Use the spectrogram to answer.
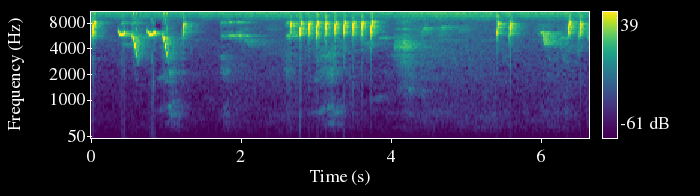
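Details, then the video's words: Lively singing of a kolibri ninja sunbird, used as a lure to draw a response from other birds: very high, thin squeaky slurred notes, then a fast run of about ten sharp ticking notes, with short trills later. "SUARA BURUNG KOLIBRI NINJA GACOR"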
